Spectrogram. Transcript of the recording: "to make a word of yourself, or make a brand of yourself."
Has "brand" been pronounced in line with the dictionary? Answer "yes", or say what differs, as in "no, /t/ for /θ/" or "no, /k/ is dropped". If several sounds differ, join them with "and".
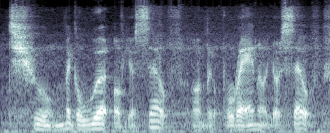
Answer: no, /d/ is dropped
